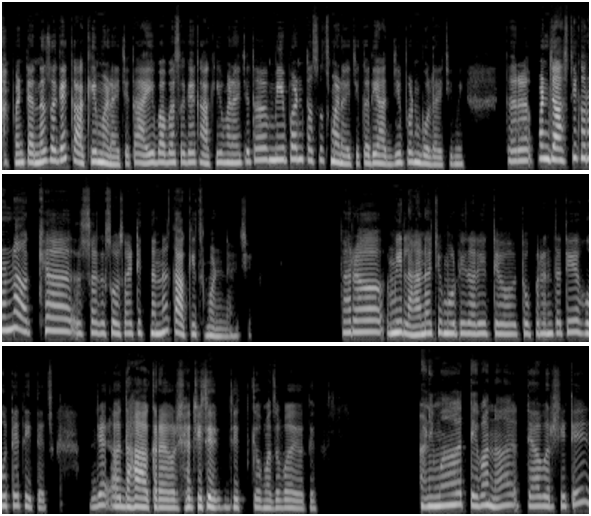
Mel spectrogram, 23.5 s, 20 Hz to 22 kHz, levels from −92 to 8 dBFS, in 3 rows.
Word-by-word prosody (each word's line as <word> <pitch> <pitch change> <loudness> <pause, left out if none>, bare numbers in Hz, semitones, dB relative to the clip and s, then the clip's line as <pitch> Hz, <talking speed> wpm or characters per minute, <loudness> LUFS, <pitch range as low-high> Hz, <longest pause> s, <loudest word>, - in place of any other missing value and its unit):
पण 210 0 +2
अ, - - +2
त्यांना 220 +2 +4
सगळे 265 +2 +2
काकी 230 -1 +2
म्हणायचे 185 -5 +4
तर 215 - -4
आई-बाबा 215 +2 +1
सगळे 220 0 -1
काकी 205 +1 -2
म्हणायचे, 210 +1 0
तर 270 +1 0
मी 275 +1 +5
पण 290 -1 +2
तसंच 255 0 -7
म्हणायची. 190 -5 +2
कधी 205 0 0
आजी 180 +4 -3
पण 220 -1 +3
बोलायची 170 -2 -4
मी. 180 - -5 0.6
तर 250 +1 +1
अ, - - -3
पण 305 -1 +7
जास्ती 270 +3 +6
करून 315 0 +2
ना 350 -4 +2
अख्ख्या 285 -1 -2
सग 245 -2 -3
सोसायटीत 240 +1 -4
त्यांना 235 +2 +2
काकीच 225 -3 -1
म्हणायचे. 175 0 -6 1.2
तर 260 +1 -2
अ, 270 0 +1 0.2
मी 260 +1 +7
लहानाची 225 +4 +1
मोठी 240 0 +1
झाली 235 0 -1
ते 235 - -2 0.3
तोपर्यंत 235 +1 -3
ते 270 0 -2
होते 230 0 -2
तिथेच. 185 -4 -8 0.5
म्हणजे 235 +5 -3
अ, 220 -1 -1
10-11 195 -2 +3
वर्षांची 190 +3 -1
जे 215 -4 +5 0.2
जितकं 190 0 -6
माझं 180 0 -4
वय 185 -1 -3
होतं. 170 +1 -10 1.4
आणि 220 0 +2
मग 240 +4 +3
तेव्हा 235 +1 +1
ना 215 -3 +1 0.3
त्यावर्षी 220 -1 -4
ते 265 +1 -4
225 Hz, 150 wpm, -25 LUFS, 200-250 Hz, 1.4 s, पण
